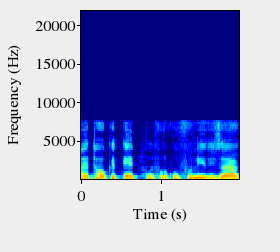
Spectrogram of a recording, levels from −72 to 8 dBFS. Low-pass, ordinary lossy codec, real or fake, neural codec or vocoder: none; none; fake; codec, 16 kHz, 1 kbps, FunCodec, trained on Chinese and English, 50 frames a second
